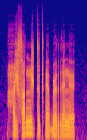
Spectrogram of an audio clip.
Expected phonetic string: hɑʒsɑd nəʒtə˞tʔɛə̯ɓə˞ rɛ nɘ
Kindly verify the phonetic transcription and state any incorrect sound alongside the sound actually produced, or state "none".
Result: none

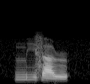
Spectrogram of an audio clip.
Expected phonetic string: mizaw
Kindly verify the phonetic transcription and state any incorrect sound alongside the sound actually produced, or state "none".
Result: w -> ɹ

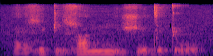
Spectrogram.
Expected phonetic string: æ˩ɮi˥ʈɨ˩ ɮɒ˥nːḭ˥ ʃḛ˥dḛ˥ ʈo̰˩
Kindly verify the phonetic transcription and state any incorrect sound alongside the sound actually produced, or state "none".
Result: ɨ˩ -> i˩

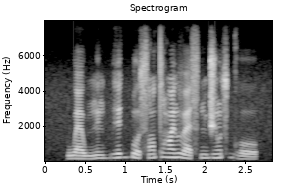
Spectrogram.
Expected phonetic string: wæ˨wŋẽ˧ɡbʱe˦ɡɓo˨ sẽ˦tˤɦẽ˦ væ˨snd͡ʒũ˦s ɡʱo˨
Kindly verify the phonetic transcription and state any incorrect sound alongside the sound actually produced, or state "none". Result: none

